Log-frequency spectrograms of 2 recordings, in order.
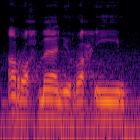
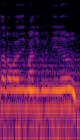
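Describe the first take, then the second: First: The phrase is recited slowly and calmly. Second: The phrase is recited very fast and rushed. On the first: The words are felt and followed. The speaker calls it right. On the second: The words cannot be understood. The speaker calls it wrong. "Se a oração for feita tão rapidamente"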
